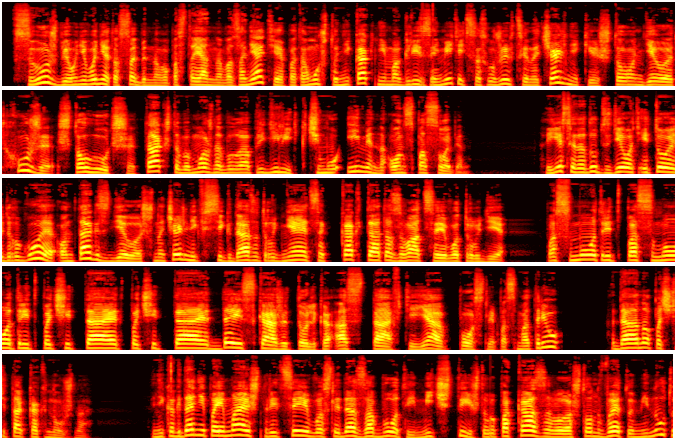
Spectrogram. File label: cable mic; qcy h4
